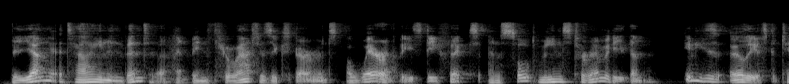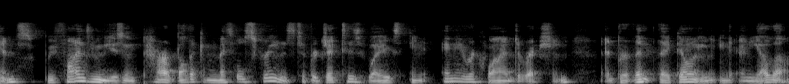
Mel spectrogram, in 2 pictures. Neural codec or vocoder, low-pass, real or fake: codec, 44.1 kHz, 2.6 kbps, DAC; 7.2 kHz; fake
